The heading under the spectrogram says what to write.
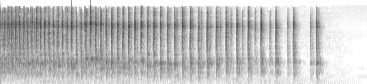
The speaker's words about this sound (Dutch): Dan is het tijd om een slinger te geven aan het rad.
